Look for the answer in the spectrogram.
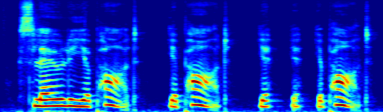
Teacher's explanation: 再和后面的 apart 做连读需要加一个 ye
